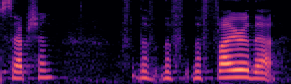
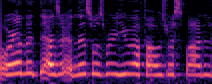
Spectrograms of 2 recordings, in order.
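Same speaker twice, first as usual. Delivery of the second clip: spooked Vata; 7 semitones higher than usual. Retold or imitated. Vata blaming spacemen for the breakdown, mock freaked out. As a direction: sell the spacemen theory wide-eyed. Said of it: "just kind of freaking out".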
